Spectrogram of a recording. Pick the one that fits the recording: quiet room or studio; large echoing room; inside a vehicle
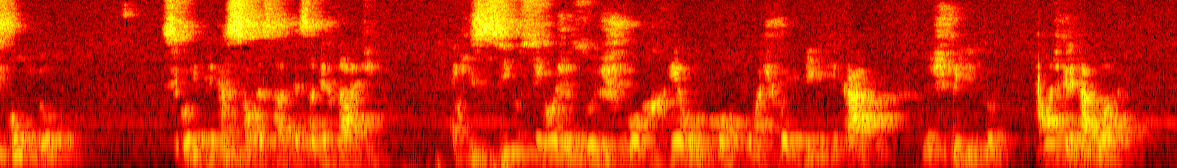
large echoing room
